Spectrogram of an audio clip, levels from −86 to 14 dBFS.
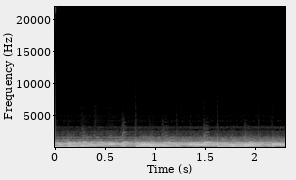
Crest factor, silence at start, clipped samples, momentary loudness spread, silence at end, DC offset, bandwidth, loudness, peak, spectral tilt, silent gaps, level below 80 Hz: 12 dB; 0 s; under 0.1%; 2 LU; 0 s; under 0.1%; 2.7 kHz; -15 LUFS; -2 dBFS; -13.5 dB/octave; none; -50 dBFS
